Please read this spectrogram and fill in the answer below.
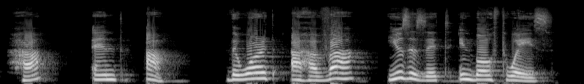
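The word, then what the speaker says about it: אהבה: and ah the word ahava uses it in both ways when hay appears in the end of the word it will always sound as a ahava is love in Hebrew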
